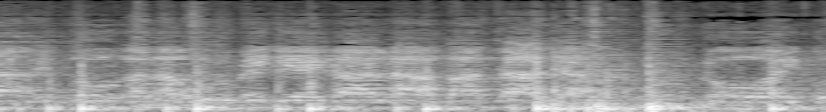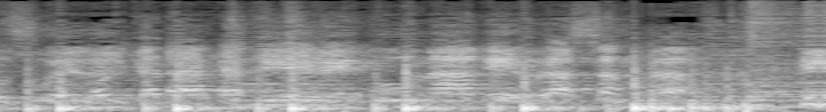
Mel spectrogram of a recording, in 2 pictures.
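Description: A carnival comparsa chorus chanting together in unison over guitars and a steady drum beat.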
